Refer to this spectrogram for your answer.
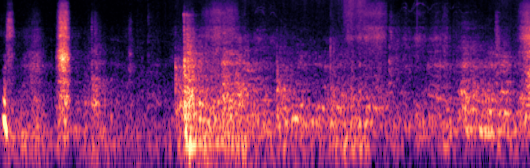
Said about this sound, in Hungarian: Hogy kialakul egy probléma tudatom, ami a jelenre vonatkozik, és az a fölismerésem, hogy semmi akadálya annak, hogy fogjam ezt a széket, és ezt, is el is viszem.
